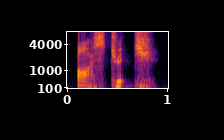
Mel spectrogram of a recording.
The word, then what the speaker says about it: ostrich: to Google and everything it's not ich it's ostrich that is apparently the correct pronunciation and it is the tallest and biggest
